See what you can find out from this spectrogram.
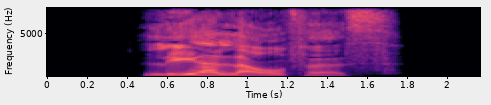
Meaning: genitive singular of Leerlauf
- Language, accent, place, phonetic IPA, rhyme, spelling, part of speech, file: German, Germany, Berlin, [ˈleːɐ̯ˌlaʊ̯fəs], -eːɐ̯laʊ̯fəs, Leerlaufes, noun, De-Leerlaufes.ogg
